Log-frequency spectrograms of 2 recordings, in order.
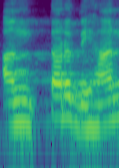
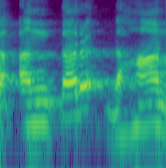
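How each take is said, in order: First: अंतर ध्यान with 'dhyaan'; wrong added y. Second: अंतर धान with plain 'dhaan'; no y glide in अंतर धान; correct form, no y. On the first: Teacher rejects a common error, अंतर ध्यान with y. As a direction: put a y glide in अंतर ध्यान. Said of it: "नहीं होता". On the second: Teacher gives the correction, अंतर धान without y. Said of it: "होता है". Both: Shown as a demonstration.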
